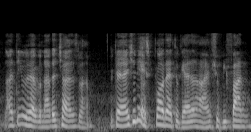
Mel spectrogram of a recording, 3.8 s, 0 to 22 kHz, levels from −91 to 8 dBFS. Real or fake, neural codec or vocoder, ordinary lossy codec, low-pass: fake; codec, 16 kHz, 16 kbps, FreqCodec, smaller model; none; none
